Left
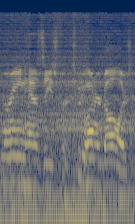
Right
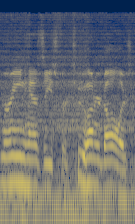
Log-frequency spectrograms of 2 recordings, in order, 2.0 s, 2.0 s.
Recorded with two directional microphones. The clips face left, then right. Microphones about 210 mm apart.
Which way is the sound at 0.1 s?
55° right (ahead or behind).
